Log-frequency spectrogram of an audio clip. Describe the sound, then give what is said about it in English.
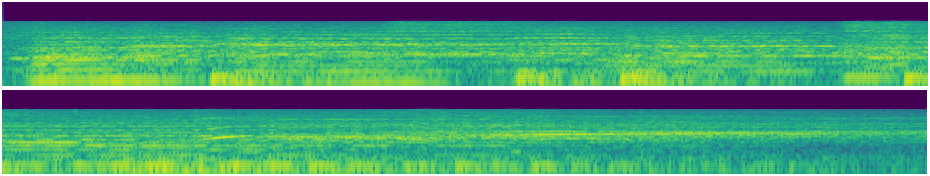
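A large crowd cheers loudly and continuously at night at an Honor Flight event in Swanson, reported from the Toledo area. A dense roar of voices with scattered whoops and shouts holds steady for about nine seconds, with some sustained tonal, chant-like layers underneath. “Just an amazing crowd out here tonight”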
